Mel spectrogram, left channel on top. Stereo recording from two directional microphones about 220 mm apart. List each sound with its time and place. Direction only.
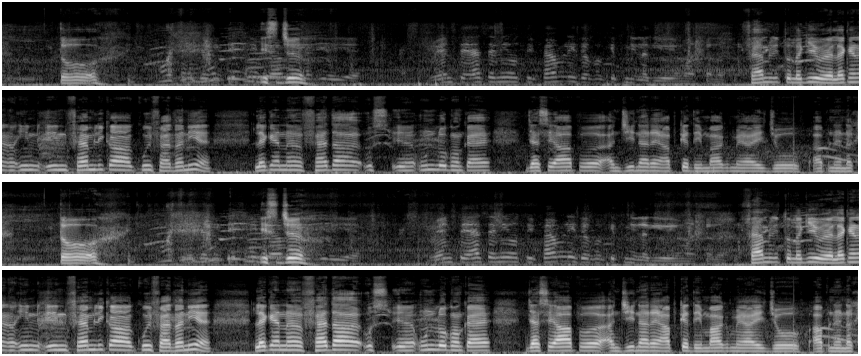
0.6 s speech: 5° left (ahead or behind)
2.5 s speech: 5° left (ahead or behind)
7.4 s speech: 10° left (ahead or behind)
